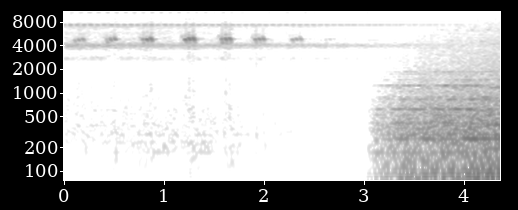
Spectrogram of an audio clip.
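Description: Cricket chirping: about seven short, high chirps at roughly three a second, stopping after about two seconds. About three seconds in, music fades in.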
